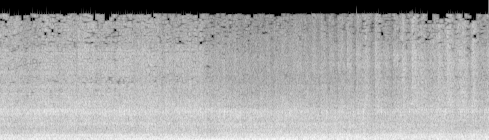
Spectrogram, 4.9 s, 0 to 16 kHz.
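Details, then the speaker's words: 186FA single-cylinder diesel restarted on diesel after running out its motor oil fuel: a steady, loud, even chug at idle. It runs normally. "all right we ran her out of fuel and just to show you that's off let's turn this this on and start it up again there we go now we're on diesel"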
